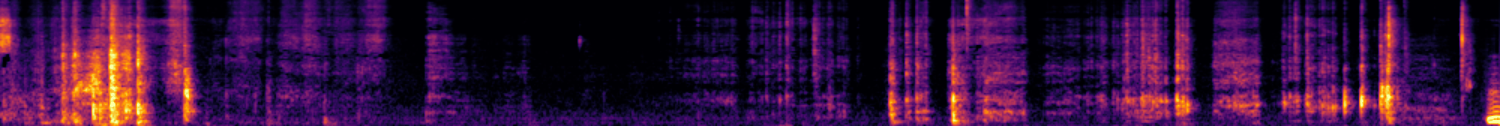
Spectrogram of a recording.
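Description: Large scissors cutting across a sheet of patterned craft paper, snipping in a short run in the first second, then, after a pause, in another run from about six seconds in.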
